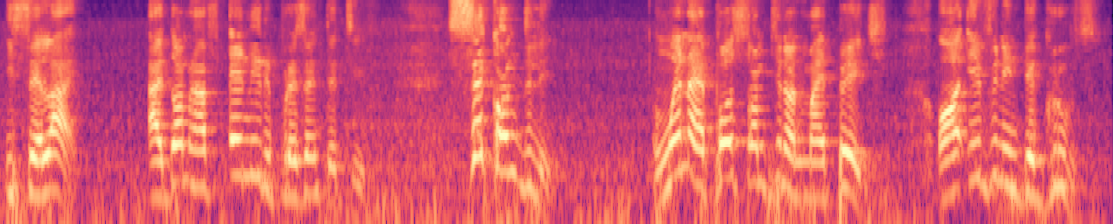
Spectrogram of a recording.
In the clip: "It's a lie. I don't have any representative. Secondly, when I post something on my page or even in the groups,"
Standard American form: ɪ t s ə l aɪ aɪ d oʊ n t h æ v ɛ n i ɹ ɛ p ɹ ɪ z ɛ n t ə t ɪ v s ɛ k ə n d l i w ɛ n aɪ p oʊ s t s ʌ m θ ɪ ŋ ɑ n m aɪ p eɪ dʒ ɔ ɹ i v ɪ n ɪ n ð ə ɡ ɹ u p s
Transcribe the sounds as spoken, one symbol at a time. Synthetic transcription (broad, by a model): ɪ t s ə l aɪ aɪ d oʊ n t h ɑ v ɛ n i ɹ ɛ p ɹ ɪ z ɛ n t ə t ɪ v s ɛ k ə n d l i w ɛ n aɪ p oʊ s t s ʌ m t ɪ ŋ ɑ n m aɪ p eɪ dʒ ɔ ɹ i v ɪ n ɪ n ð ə ɡ ɹ u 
